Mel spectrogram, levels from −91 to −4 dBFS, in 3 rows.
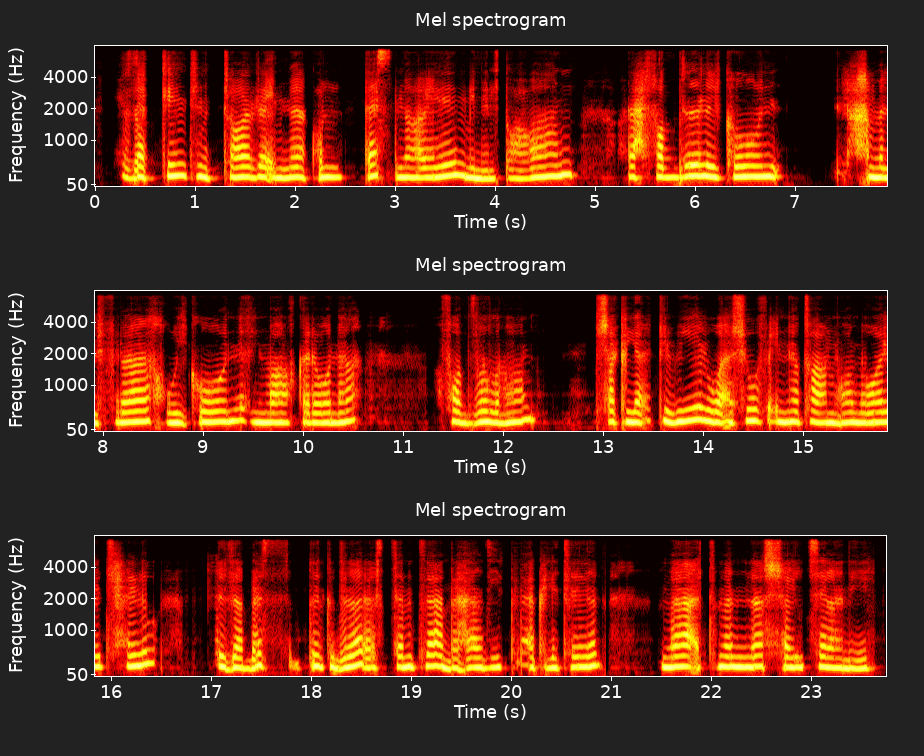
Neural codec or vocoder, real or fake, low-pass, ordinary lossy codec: codec, 16 kHz in and 24 kHz out, 0.6 kbps, FireRedTTS-2 codec; fake; 7.2 kHz; none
